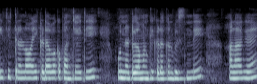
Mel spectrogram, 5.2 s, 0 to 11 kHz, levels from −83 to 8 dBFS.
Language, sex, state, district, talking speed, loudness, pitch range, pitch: Telugu, female, Andhra Pradesh, Anantapur, 130 wpm, -15 LUFS, 235-260 Hz, 245 Hz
